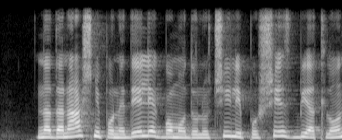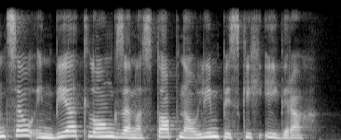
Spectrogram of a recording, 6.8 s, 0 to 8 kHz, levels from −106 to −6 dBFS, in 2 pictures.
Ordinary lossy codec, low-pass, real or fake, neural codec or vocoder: none; 7.2 kHz; real; none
